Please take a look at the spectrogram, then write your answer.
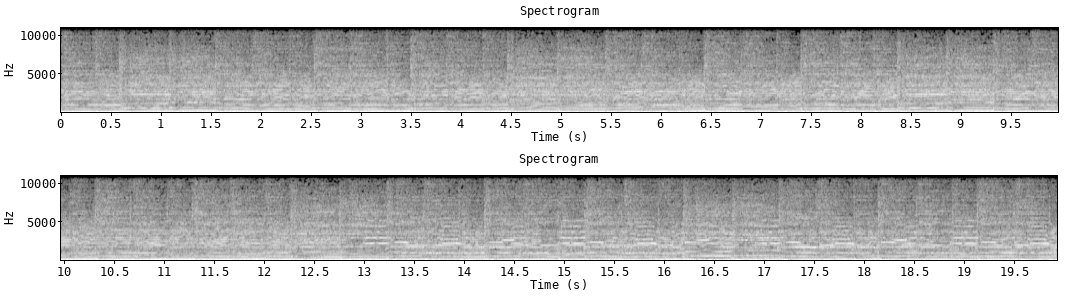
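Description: A full-band song plays continuously and loudly during a music break in a radio program, with steady sustained tones, a driving beat and a dense mix that shifts to a deeper bass section partway through, with no one speaking.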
